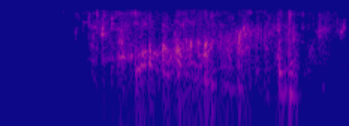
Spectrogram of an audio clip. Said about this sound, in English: I like to pour a glass of water for my father, and I say Ashe. I pour a glass of water for my mother, and I say, Ashe.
